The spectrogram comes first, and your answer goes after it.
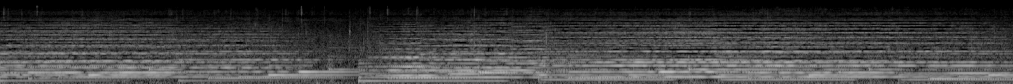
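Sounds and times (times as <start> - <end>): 
music with sustained held tones and slow chords: 0.0 - 10.1
steady hiss of rain: 0.0 - 10.1.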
